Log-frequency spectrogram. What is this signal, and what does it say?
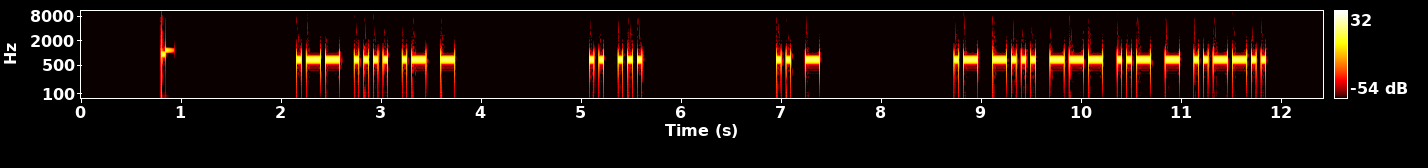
Morse code, heard as a keyed tone, about 25 wpm, 700 Hz. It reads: WHAT IS IT ABOUT?
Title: 4x Word-Spacing - Sentences from Top 100 Words - 25wpm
